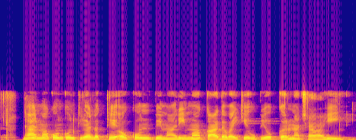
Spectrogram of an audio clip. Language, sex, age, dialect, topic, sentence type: Chhattisgarhi, female, 25-30, Central, agriculture, question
